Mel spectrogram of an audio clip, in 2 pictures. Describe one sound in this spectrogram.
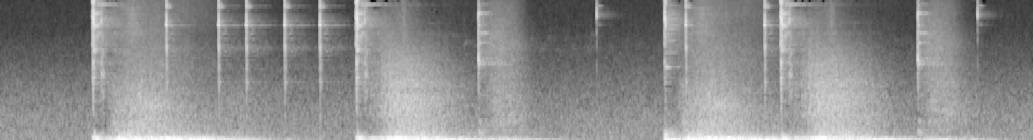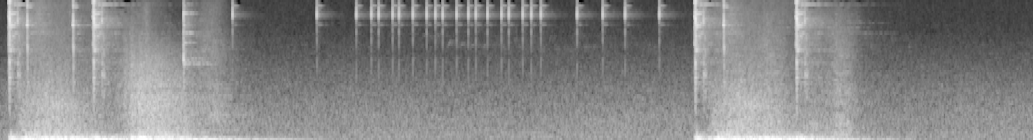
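Whooshing menu sounds rise and fade in bursts, with quick clicks.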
